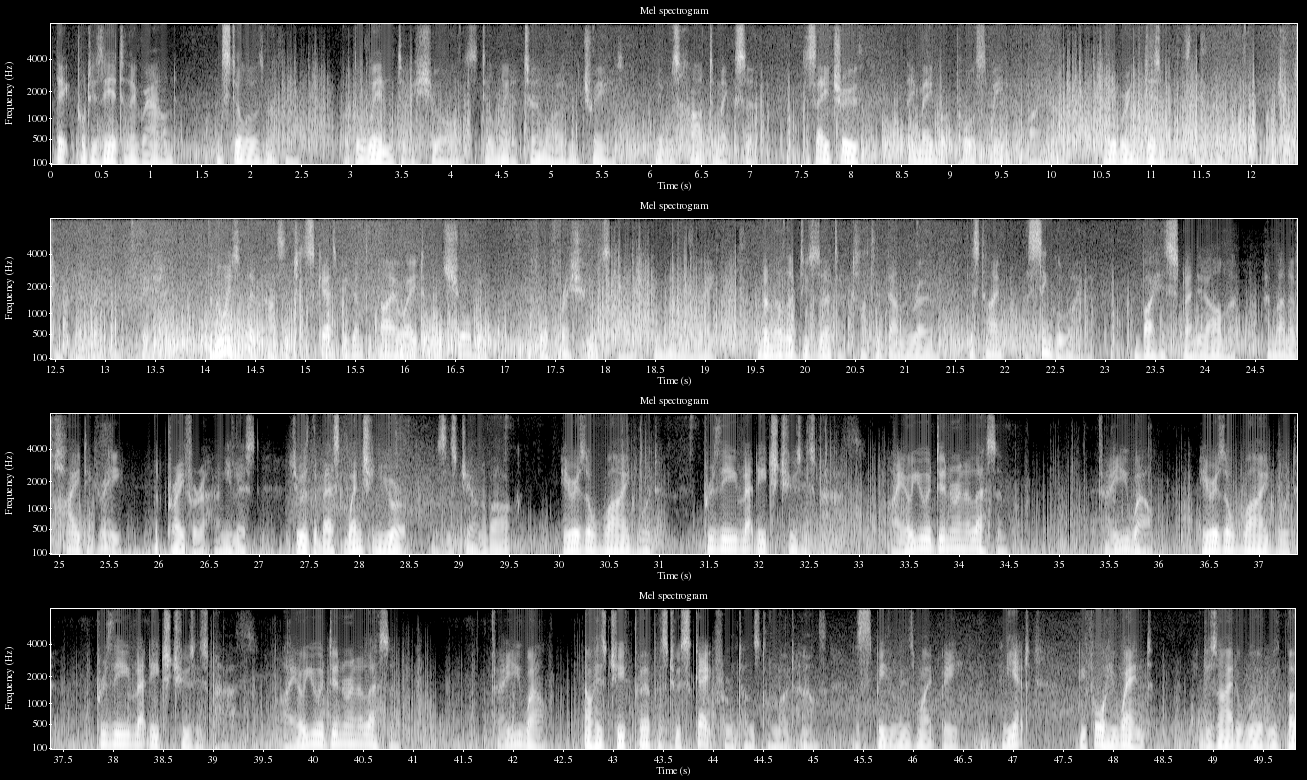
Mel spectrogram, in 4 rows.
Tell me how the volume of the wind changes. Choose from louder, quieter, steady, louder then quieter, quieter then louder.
louder then quieter.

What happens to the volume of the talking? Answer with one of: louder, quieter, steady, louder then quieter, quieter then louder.
steady.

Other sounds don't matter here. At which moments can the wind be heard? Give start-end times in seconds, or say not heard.
0.0-49.7.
